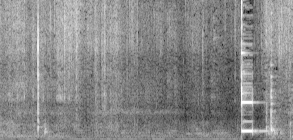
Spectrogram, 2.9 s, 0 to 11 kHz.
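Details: Chtoocy CH-MR2022-11 metal-detecting driveway alarm USB-powered receiver: quiet room hum, then a short sharp electronic chirp with a fainter second blip as the receiver is switched off normally; battery icon flashes to show it's off.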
